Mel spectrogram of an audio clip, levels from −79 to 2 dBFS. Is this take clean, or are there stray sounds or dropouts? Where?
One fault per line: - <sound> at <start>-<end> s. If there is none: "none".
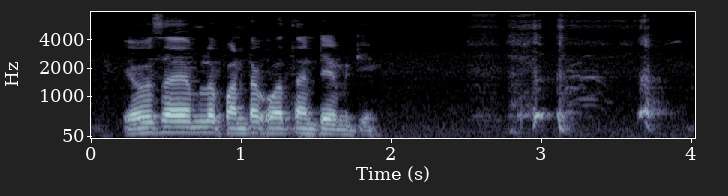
- throat clearing at 2.5-4.0 s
